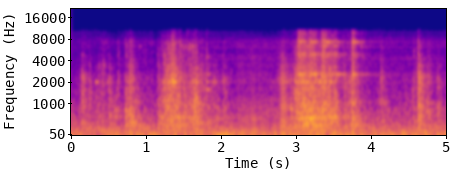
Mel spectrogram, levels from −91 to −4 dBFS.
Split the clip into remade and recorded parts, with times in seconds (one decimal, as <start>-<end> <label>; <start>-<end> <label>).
0.0-2.2 recorded; 2.2-2.9 remade; 2.9-5.0 recorded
